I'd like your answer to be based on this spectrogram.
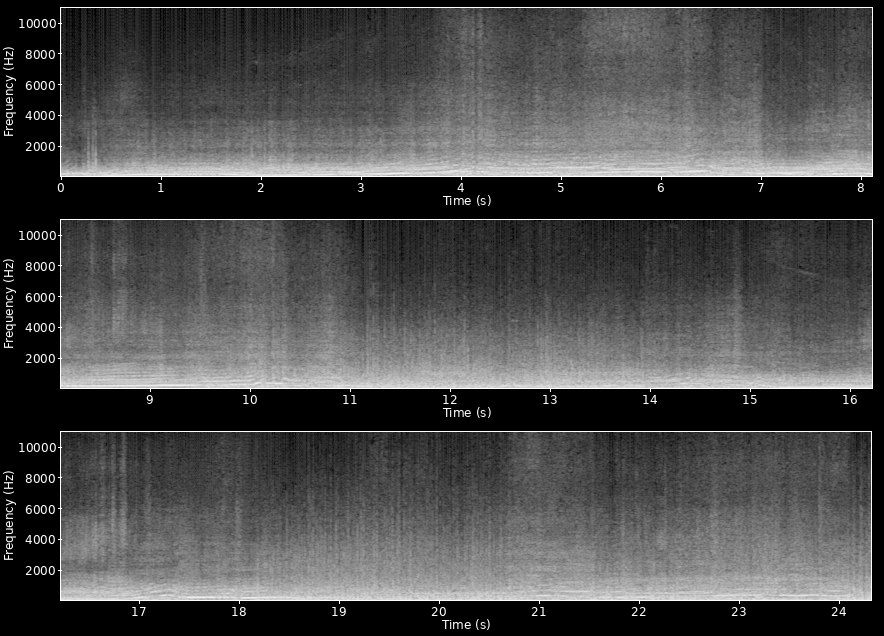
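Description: Drift cars on a tandem chase run in qualifying at an Australian competition: loud engines rev and wail up and down through slides, with tire squeal and a steady roaring drone throughout.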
